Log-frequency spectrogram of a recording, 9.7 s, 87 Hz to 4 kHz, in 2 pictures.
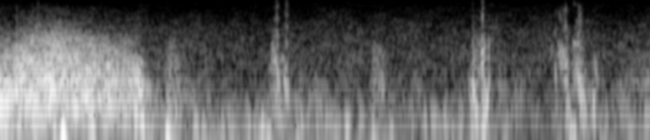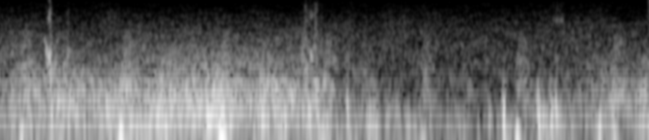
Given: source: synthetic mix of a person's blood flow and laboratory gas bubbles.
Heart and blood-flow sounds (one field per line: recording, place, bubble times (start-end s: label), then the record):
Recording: Doppler ultrasound of blood flow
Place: subclavian vein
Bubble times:
0.01-0.34 s: bubbles
2.04-2.19 s: bubbles
3.51-3.71 s: bubbles
4.14-4.50 s: bubbles
5.20-5.43 s: bubbles
7.12-7.38 s: bubbles
7.46-7.52 s: bubbles
9.03-9.11 s: bubbles
From the record:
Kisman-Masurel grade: 121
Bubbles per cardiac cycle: 1 to 2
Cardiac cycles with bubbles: 10 to 50%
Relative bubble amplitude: barely perceptible (0.100 to 0.250)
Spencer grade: 2 (many but less than half of the cardiac periods contain bubble signals, singularly or in groups)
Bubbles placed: anywhere in the cardiac cycle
